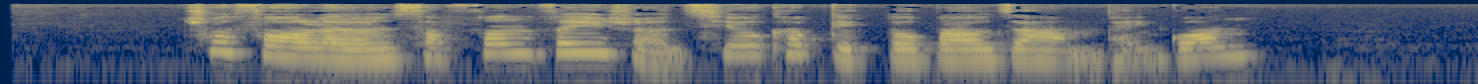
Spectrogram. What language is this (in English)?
Cantonese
